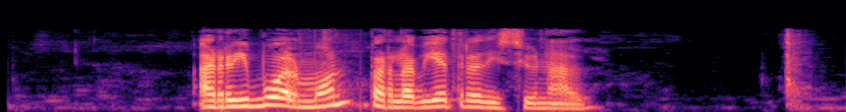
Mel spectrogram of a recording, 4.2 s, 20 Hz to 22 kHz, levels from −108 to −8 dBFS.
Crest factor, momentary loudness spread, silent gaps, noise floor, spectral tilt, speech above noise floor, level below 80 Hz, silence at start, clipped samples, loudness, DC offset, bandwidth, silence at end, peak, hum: 20 dB; 11 LU; none; -76 dBFS; -5.5 dB/octave; 59 dB; -62 dBFS; 1 s; under 0.1%; -18 LUFS; under 0.1%; 7.8 kHz; 0.25 s; 0 dBFS; none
